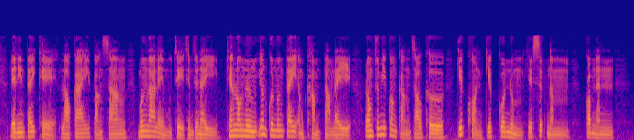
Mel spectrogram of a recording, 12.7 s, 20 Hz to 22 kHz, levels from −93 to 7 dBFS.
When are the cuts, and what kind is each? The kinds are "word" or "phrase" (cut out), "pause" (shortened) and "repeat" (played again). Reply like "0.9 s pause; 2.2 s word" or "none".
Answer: 4.5 s pause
